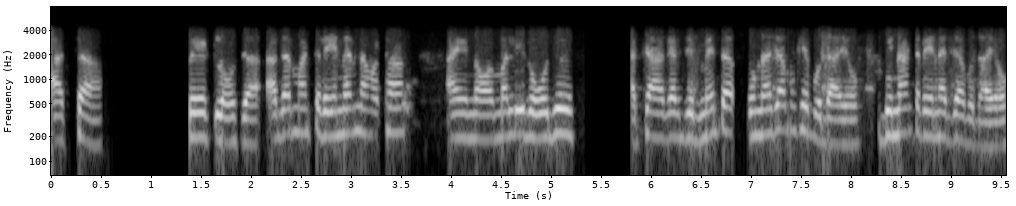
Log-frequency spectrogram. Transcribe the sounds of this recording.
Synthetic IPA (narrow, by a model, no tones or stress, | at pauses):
ɐtːɕʰa | ʋeːʈloːsd͡ʑaːʔɐɠəɾmãʈɾeːnəɾnɐʋɐʈʰã | ɛ̃ːnɔːɾməliɾoːd͡ʑ | ɐtːɕʰaɐɡəɾd͡ʑɪbʱɪmẽt̪ɐʊnə̆d͡ʑaːmũːkʰeɓʊd̪ʱaːjoːbɪnãʈɾeːnəɾd͡ʑaːɓʊd̪ʱaːjoː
